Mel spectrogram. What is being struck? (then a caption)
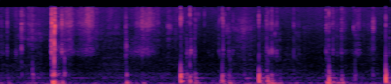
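Leather handbag. Long red nails tap and scratch the leather flap and side panel of a small black pebbled-leather handbag with a gold clasp, held close to the mic. Short, dull, low-heavy taps land at an irregular pace, separated by soft scratching texture.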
